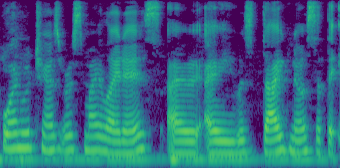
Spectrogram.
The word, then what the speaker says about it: myelitis: So you have a condition that is called transverse myelitis. Did I say it correctly? And we went over myelitis. Yes, you did.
